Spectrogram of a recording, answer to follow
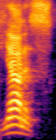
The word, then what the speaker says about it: Giannis: It's Giannis. One syllable.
